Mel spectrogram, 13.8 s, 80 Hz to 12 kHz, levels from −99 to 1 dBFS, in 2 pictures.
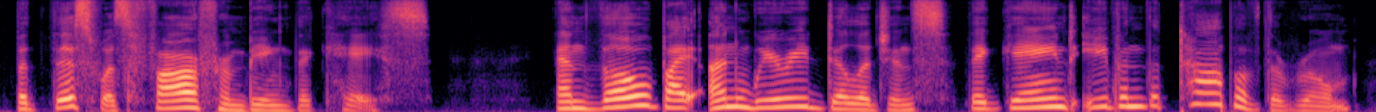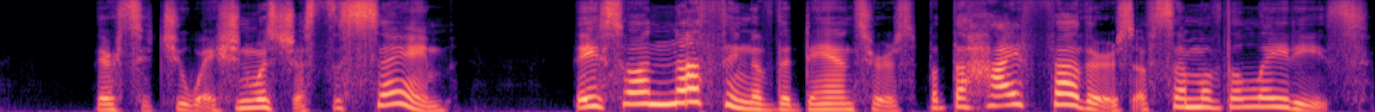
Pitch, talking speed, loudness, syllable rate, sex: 210 Hz, 185 wpm, -20 LUFS, 4.8 syllables/s, female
